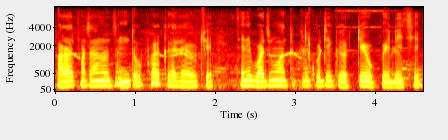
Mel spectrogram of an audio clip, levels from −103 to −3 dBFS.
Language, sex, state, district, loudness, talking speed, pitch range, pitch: Gujarati, male, Gujarat, Gandhinagar, -21 LUFS, 170 wpm, 120-135 Hz, 130 Hz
